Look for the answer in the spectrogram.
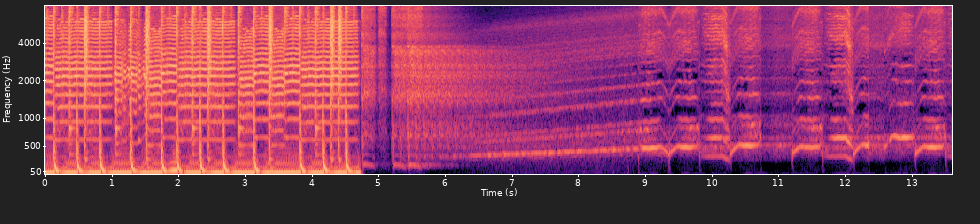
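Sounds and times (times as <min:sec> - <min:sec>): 
baile funk music: 0:00.0 - 0:04.8.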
